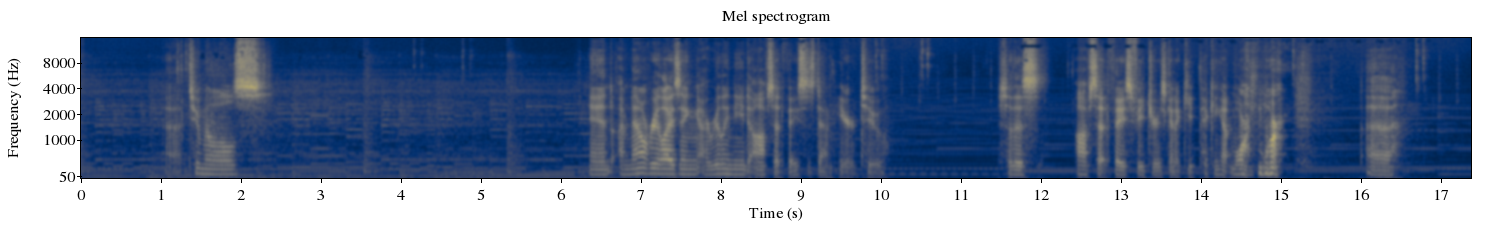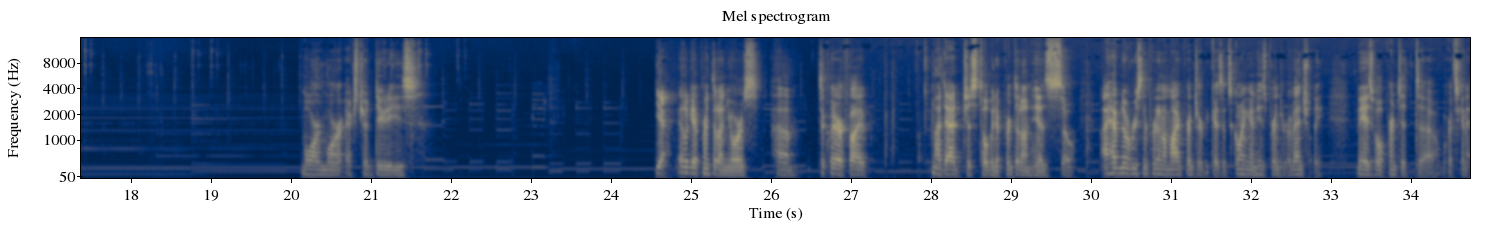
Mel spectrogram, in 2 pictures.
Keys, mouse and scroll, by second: 2.4 middle click, 4.1 click, 4.9 right click, 6.3 middle click, 7.3 middle click, 10.0 right click, 10.5 click, 12.4 middle click, 13.2 middle click, 15.2 click, 16.7 right click, 17.4 click, 18.8 click, 21.2 click, 22.1 right click, 34.5 click.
